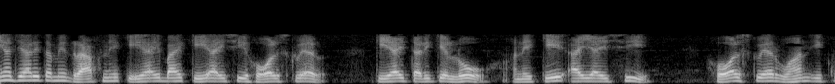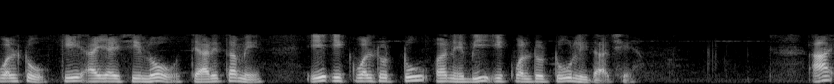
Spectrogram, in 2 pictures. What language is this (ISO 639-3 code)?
guj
